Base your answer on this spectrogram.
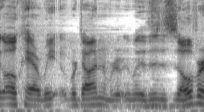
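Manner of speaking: ordinary talk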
